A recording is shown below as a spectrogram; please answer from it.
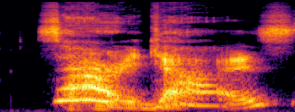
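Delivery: very high, loud, squeezed, gruff whine. Showing the others the Eddie voice: gruff, old, whiny. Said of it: "gruff and old and whiny".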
